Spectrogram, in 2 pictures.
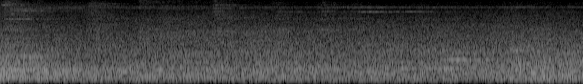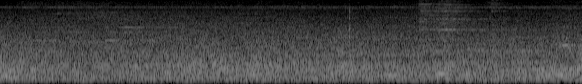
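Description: Steady running noise of car-factory assembly-line machinery, an even rumble and hiss with faint high whines over it.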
